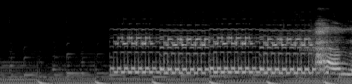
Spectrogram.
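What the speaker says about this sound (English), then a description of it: "I will go here to my phone ringtone, and you can see here it's at the moment Moto." The Moto ringtone on a Motorola moto g42 phone plays clearly, a short melodic chime over a rhythmic beat, with no one talking.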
